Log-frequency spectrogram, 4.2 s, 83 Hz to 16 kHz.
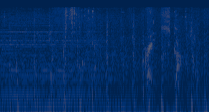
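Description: Horse hooves clip-clop at a walk in the Red Dead Redemption 2 video game, followed by a short whinny near the end, with character voices talking over it and background music.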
